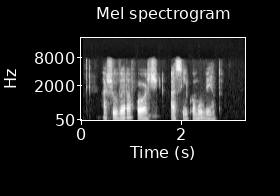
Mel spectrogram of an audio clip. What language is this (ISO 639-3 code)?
por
